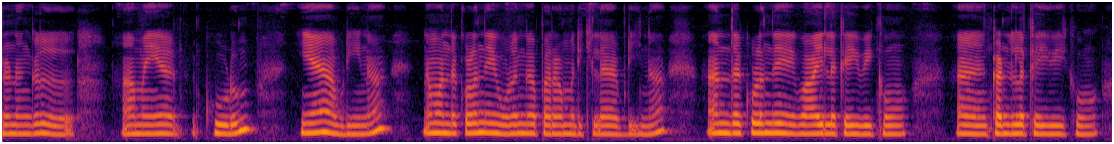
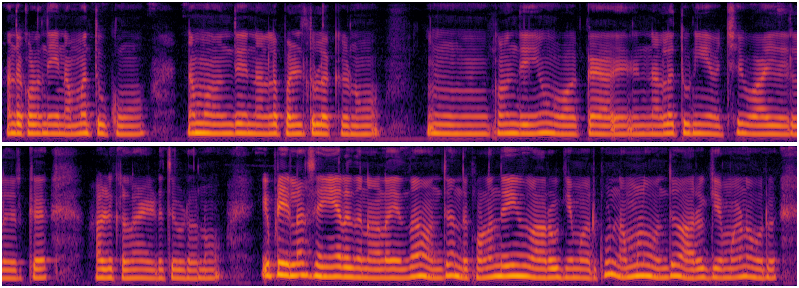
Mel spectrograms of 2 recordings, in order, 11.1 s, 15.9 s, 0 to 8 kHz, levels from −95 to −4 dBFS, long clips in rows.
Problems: none marked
